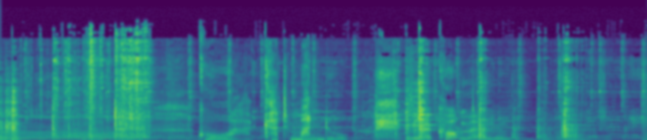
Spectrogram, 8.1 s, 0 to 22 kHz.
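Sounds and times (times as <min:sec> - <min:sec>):
dishes and cutlery clattering as a table is laid: 0:00.0 - 0:02.0, 0:04.6 - 0:08.0
speech: 0:03.6 - 0:04.5, 0:05.1 - 0:06.6.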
